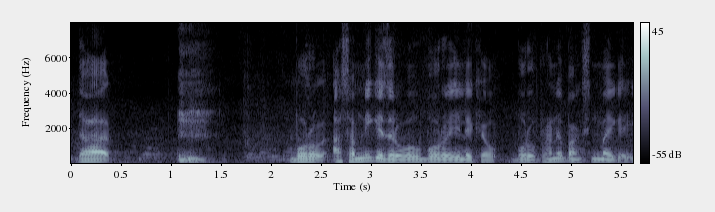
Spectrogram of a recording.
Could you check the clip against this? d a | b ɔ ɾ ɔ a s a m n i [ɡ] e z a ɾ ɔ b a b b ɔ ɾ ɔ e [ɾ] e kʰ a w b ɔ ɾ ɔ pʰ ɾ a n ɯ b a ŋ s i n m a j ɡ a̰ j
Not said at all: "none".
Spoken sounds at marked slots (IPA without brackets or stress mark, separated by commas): ɡ, l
